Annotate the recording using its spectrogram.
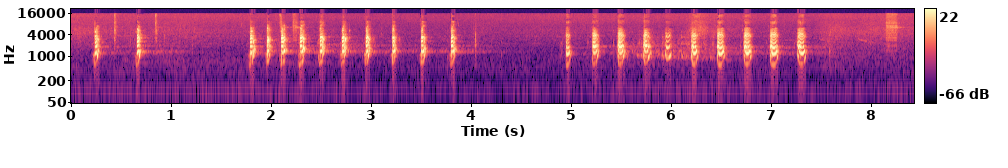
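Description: A man blows a turkey call in quick bursts of sharp yelps.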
